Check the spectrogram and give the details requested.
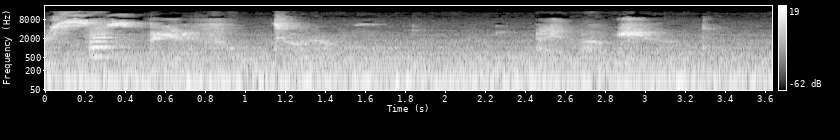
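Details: A pet starling, a mimic, runs through quick, scratchy chirps, squeaks and whistles in a rapid, irregular jumble, with a few speech-like murmured phrases mixed in.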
